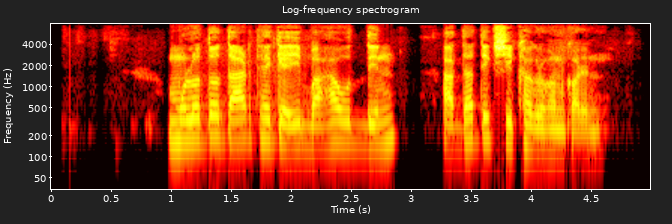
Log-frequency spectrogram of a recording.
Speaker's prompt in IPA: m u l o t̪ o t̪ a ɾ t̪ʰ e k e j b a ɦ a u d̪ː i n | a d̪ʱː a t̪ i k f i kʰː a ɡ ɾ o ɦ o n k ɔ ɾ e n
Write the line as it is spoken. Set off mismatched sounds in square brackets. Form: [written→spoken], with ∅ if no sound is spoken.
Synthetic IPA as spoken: m u l o t̪ o t̪ a ɾ t̪ʰ e k e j b a ɦ a u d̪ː i n | a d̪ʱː a t̪ i k [f→ʃ] i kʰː a ɡ ɾ o ɦ o n k ɔ ɾ e n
